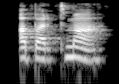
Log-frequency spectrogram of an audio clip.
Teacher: we stress the vowel at the end. So his genitive singular is apartmaya. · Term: stressed vowel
